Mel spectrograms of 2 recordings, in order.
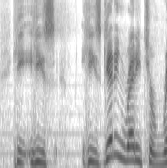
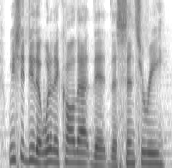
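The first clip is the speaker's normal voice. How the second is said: ordinary talk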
